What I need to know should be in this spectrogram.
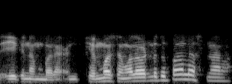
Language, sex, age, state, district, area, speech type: Marathi, female, 30-45, Maharashtra, Akola, rural, conversation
